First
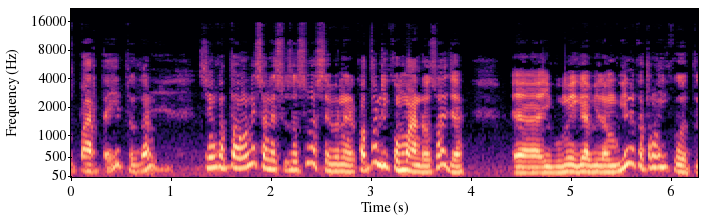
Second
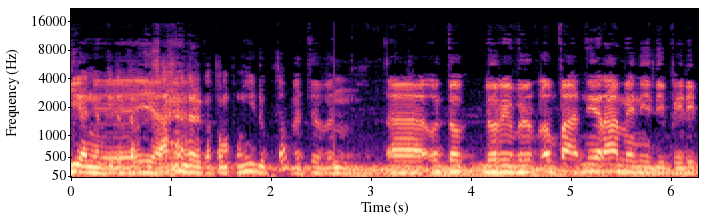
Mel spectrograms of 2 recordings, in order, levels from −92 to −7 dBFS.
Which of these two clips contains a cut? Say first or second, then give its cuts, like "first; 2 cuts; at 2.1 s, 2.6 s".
second; 1 cut; at 2.6 s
